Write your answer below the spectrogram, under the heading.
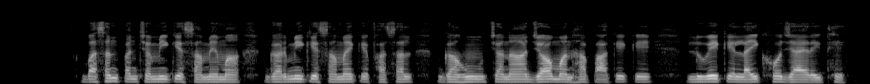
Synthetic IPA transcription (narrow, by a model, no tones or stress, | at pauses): bəsə̃nd̪̚pə̃ɲt͡ʃəmikesəməmãɡəɾmikesəməjkepʰəsəlɡəɦũt͡ʃɐnaːd͡ʒɔːmənɦəpaːkeke | luekelaːɪkɦod͡ʒaːeɾɐɦit̪ʰeː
